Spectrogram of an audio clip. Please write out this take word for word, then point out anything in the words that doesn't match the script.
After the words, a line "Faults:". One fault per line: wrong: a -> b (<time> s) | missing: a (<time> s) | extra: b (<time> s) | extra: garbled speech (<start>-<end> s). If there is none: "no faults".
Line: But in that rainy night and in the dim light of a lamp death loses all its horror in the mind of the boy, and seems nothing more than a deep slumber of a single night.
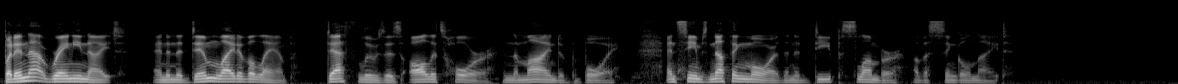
But in that rainy night and in the dim light of a lamp death loses all its horror in the mind of the boy, and seems nothing more than a deep slumber of a single night.
Faults:
no faults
